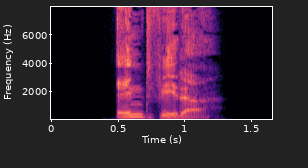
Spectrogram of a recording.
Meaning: either (only with oder)
- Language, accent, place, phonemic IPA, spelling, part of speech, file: German, Germany, Berlin, /ˈɛntveːdɐ/, entweder, conjunction, De-entweder.ogg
